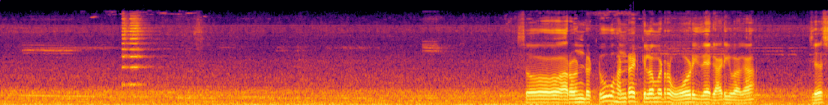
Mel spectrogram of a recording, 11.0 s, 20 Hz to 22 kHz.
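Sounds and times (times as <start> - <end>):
road traffic rumble: 0.0 - 11.0
vehicle horn toot: 1.6 - 2.3.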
